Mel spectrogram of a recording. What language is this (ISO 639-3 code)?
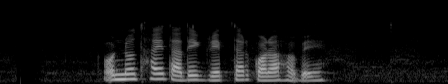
ben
